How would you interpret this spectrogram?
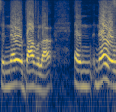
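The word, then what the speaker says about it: Nero d'Avola: a little bit about each and how you pronounce it okay so the first one here is a red it's a it's a narrow davola and narrow say it again yes and it's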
